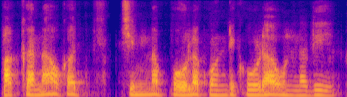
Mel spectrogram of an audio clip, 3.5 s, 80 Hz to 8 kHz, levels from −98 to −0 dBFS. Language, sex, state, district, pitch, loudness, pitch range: Telugu, male, Telangana, Hyderabad, 145 Hz, -21 LUFS, 140-155 Hz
